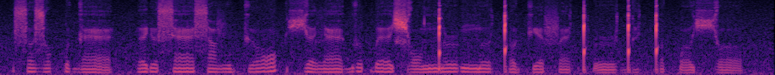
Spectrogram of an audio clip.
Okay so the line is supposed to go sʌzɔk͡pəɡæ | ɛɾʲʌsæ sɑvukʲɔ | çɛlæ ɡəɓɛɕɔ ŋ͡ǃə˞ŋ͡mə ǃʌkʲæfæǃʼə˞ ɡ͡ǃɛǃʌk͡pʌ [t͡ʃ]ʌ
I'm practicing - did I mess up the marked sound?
yes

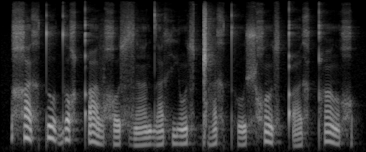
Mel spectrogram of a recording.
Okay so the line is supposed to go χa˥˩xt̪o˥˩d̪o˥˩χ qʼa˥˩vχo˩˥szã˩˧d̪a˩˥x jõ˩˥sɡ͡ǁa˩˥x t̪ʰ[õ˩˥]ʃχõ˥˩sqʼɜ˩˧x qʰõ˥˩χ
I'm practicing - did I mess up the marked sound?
yes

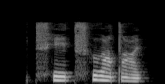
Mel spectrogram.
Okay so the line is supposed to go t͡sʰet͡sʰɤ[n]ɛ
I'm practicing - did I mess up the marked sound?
yes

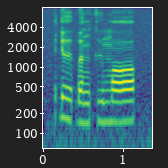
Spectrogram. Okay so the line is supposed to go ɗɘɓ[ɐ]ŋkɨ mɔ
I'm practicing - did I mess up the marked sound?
no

